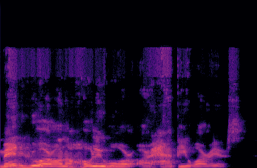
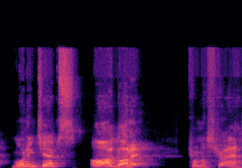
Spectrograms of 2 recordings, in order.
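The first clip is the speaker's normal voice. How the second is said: normal talking voice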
